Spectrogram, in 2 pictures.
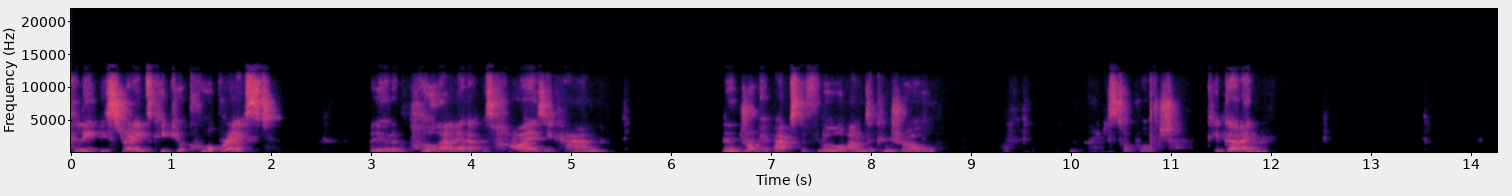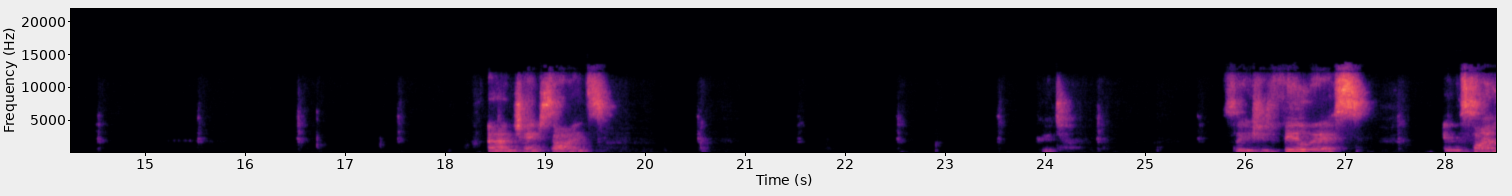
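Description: A young woman speaks calmly and clearly, pausing now and then.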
